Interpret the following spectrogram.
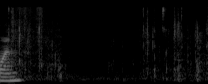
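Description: A spoken word, then a few faint scattered clicks and rustles in the second half, as things are handled close to the microphone.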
